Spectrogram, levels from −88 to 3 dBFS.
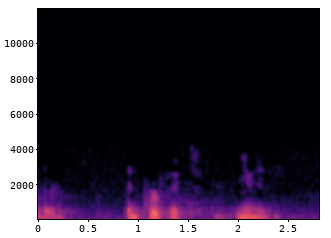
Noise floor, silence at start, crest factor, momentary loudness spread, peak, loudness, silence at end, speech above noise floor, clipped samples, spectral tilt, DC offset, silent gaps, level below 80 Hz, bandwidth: -61 dBFS; 0 s; 22 dB; 19 LU; -16 dBFS; -37 LUFS; 0.4 s; 26 dB; under 0.1%; -9.5 dB/octave; under 0.1%; none; -70 dBFS; 4.2 kHz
